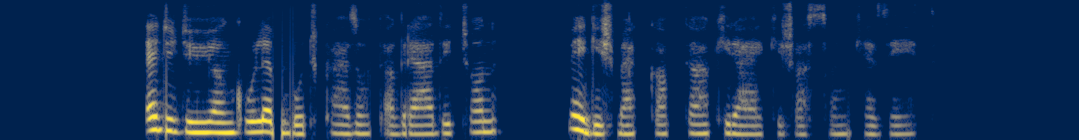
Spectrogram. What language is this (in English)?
Hungarian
